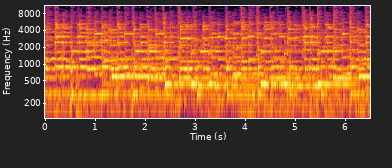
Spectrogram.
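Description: Balinese gamelan playing: bronze metallophones (gangsa) struck with mallets in rapid, dense runs of ringing metallic notes over low pulsing strokes.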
